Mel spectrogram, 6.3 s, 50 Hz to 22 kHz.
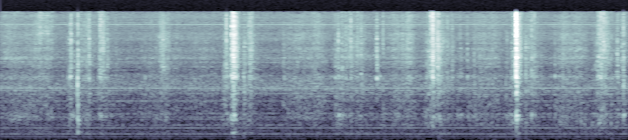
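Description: PLA filament being drawn back out of a Micro 3D (M3D) printer's internal feed tube during its unload routine: a handful of sharp, irregular clicks about a second apart, the loudest about five seconds in, over a faint steady hum.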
